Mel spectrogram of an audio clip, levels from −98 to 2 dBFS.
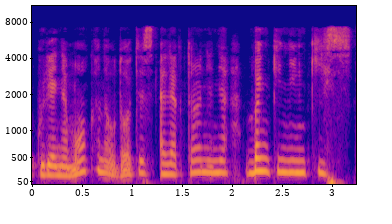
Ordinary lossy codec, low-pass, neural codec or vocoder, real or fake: MP3, 48 kbps; 7.2 kHz; codec, 16 kHz, 8 kbps, FreqCodec, smaller model; fake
